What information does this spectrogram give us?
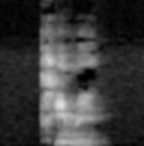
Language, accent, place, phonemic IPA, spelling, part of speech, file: French, France, Lyon, /tʁi.me/, trimer, verb, LL-Q150 (fra)-trimer.wav
- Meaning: 1. to slave away (to work very hard) 2. to walk for a long time; to tramp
